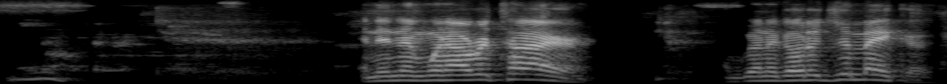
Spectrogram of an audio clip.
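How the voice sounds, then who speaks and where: A man's voice: a little high, moderate pace, bright, forceful tone. Easygoing man in his thirties, lo-fi mic. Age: 30s. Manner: easygoing, joking. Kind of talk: casual chat. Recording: dull lo-fi mic.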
